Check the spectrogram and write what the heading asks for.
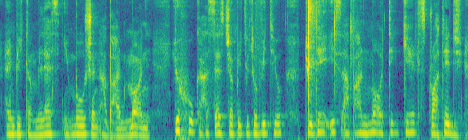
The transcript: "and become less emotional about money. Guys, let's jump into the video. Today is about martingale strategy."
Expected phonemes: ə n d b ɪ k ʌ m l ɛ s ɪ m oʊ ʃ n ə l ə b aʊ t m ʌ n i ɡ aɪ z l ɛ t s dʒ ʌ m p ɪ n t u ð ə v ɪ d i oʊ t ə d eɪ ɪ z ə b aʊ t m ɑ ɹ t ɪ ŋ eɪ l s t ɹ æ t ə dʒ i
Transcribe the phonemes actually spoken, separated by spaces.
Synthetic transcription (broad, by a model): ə n b ɪ k ʌ m l ɛ s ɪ m oʊ ʃ ə n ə b aʊ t m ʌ n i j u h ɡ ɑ s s dʒ ʌ m p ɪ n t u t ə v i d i oʊ t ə d eɪ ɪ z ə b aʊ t m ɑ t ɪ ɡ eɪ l s t ɹ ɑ t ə dʒ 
